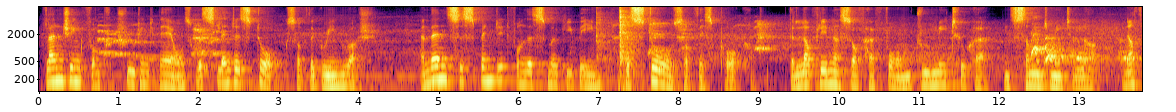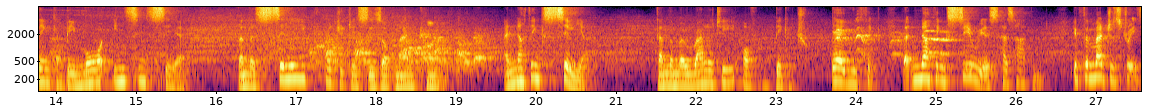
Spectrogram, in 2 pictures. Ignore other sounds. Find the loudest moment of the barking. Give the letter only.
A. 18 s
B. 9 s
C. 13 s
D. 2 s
C.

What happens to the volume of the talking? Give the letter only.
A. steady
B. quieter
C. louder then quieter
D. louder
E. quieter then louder
A.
